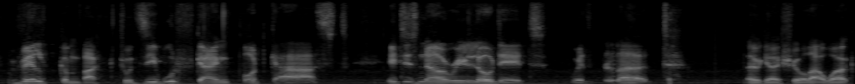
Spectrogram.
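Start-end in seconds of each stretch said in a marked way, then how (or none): 0.3-6.5 slow, drawn-out vampire count voice. Speaker records an intro for the Wolfgang podcast: Dracula voice. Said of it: "I want to do an intro that's like Dracula".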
